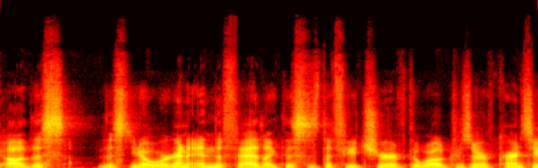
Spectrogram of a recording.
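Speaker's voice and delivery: ordinary talk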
